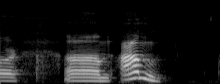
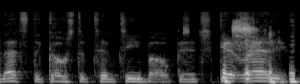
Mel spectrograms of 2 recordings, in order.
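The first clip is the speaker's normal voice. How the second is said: hushed voice, lower pitch; 6 semitones lower, 4 dB quieter than usual. Imagining someone spooking the quarterback before the game: whispering. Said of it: "someone's gonna whisper in his ear".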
